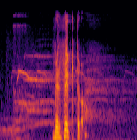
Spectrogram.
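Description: An eagle screeches loudly.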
